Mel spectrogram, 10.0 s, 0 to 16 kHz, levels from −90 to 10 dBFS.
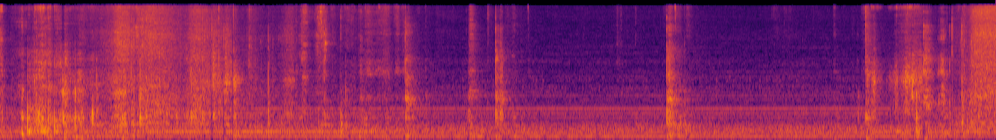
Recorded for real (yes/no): yes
